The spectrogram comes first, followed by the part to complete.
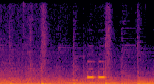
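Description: Bus fare-card reader giving two short electronic beeps in quick succession about a second and a half in, as a card is touched to it, over background music.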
